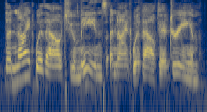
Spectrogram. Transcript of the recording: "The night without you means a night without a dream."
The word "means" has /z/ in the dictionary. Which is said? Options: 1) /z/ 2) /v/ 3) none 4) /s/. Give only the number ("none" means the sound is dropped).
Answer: 1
